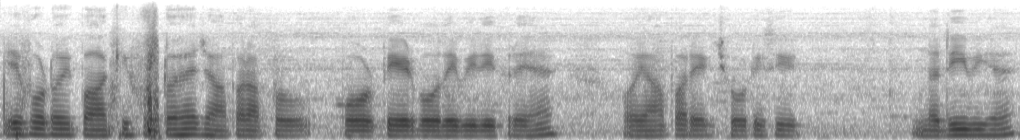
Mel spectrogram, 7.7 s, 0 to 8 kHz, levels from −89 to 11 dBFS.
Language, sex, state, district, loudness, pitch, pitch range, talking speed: Hindi, male, Delhi, New Delhi, -20 LUFS, 110 Hz, 105-120 Hz, 210 wpm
